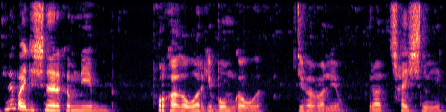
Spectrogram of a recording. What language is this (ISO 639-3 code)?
brx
